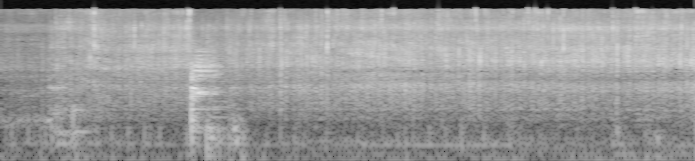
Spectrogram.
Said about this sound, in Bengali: এবারে তলার পিঠটাও ভালো করে ভেজে নেব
